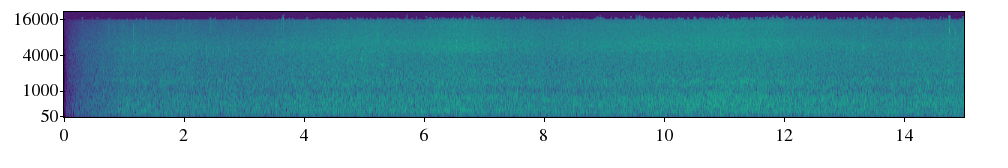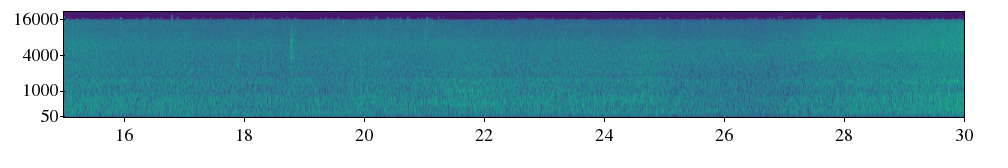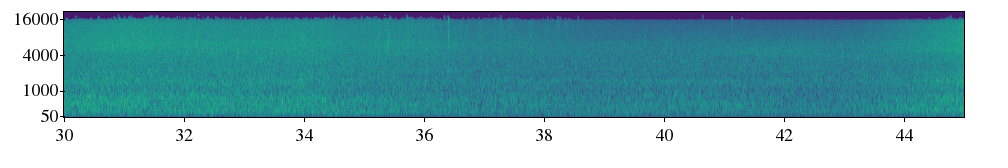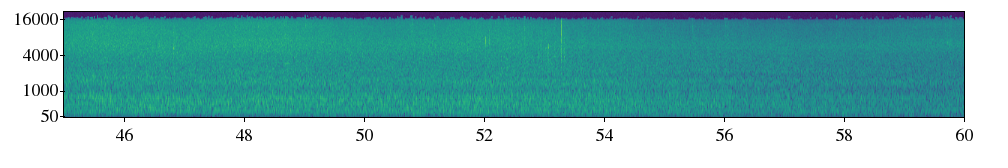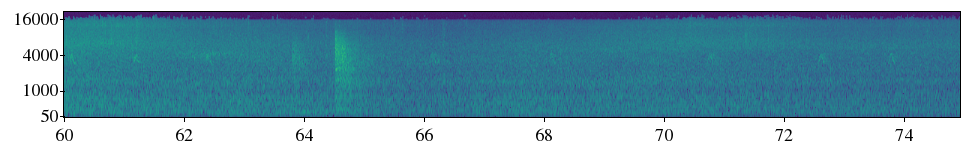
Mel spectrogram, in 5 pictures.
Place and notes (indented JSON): {
  "title": "Berlin, Görlitzer Ufer - wind in trees",
  "date": "2011-04-08 19:30:00",
  "description": "strong wind in trees at Görlitzer Park, Berlin",
  "latitude": "52.49",
  "longitude": "13.44",
  "altitude": "35",
  "timezone": "Europe/Berlin"
}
